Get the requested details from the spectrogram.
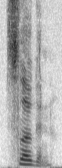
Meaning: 1. A distinctive phrase of a person or group of people (such as a movement or political party); a motto 2. A catchphrase associated with a product or service being advertised
- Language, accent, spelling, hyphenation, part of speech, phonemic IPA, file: English, General American, slogan, slo‧gan, noun, /ˈsloʊɡən/, En-us-slogan.ogg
